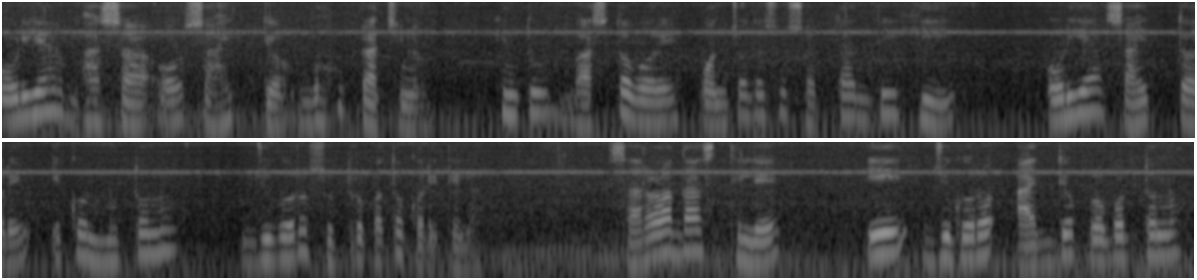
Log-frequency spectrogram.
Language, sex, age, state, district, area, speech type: Odia, male, 45-60, Odisha, Malkangiri, urban, spontaneous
